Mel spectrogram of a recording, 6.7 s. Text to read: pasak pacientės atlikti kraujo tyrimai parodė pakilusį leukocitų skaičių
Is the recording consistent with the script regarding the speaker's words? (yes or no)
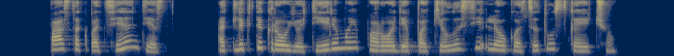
yes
